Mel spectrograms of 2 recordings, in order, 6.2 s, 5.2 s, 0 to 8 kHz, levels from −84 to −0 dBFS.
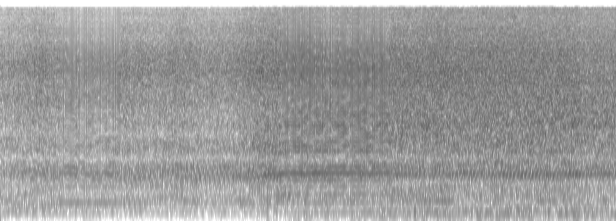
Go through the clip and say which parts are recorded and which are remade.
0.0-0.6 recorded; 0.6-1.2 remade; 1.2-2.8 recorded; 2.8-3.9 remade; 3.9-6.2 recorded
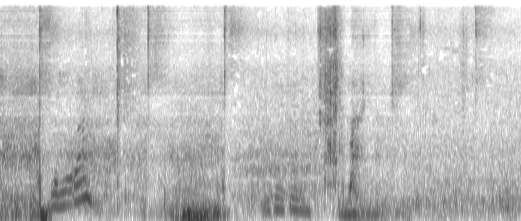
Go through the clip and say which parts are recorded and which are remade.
0.0-0.5 remade; 0.5-1.4 recorded; 1.4-2.3 remade; 2.3-3.4 recorded; 3.4-4.1 remade; 4.1-5.2 recorded

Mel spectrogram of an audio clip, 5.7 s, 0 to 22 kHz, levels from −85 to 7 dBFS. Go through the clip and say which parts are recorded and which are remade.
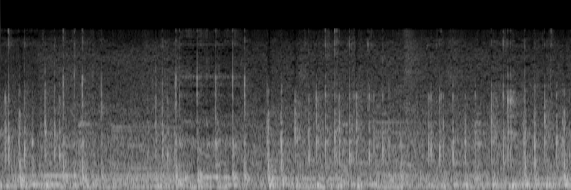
0.0-1.8 recorded; 1.8-2.4 remade; 2.4-5.7 recorded

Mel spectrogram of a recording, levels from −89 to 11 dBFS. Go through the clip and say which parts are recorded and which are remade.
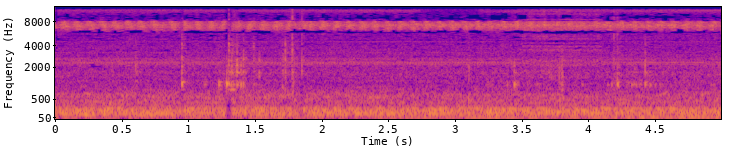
0.0-3.5 recorded; 3.5-4.1 remade; 4.1-5.0 recorded

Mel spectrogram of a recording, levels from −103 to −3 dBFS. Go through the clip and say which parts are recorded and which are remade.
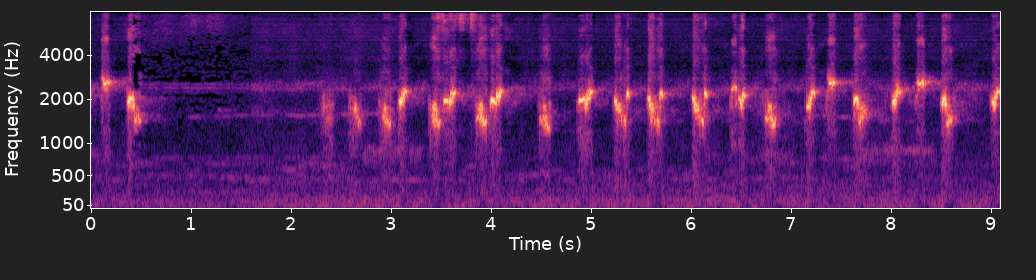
0.0-0.4 remade; 0.4-1.6 recorded; 1.6-9.1 remade

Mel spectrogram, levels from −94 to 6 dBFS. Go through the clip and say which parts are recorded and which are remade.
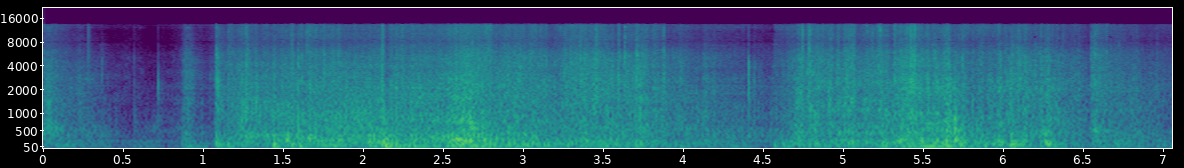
0.0-2.6 remade; 2.6-3.5 recorded; 3.5-4.9 remade; 4.9-7.1 recorded

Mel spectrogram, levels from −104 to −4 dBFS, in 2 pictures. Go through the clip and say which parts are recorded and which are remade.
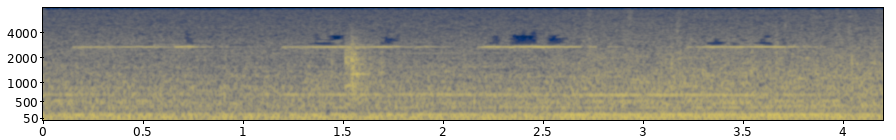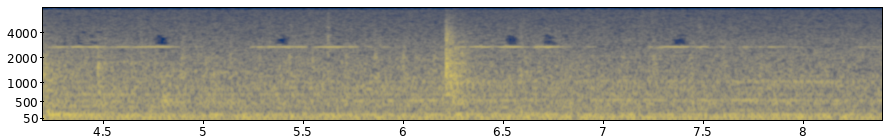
0.0-0.8 remade; 0.8-1.7 recorded; 1.7-3.0 remade; 3.0-6.3 recorded; 6.3-8.4 remade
